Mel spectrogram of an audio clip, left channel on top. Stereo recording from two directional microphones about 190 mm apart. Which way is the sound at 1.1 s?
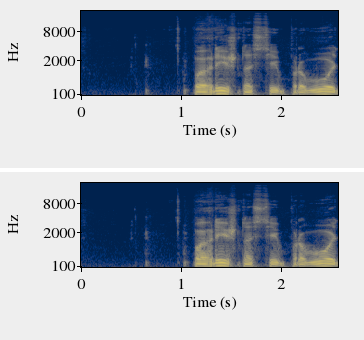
25° left (ahead or behind).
